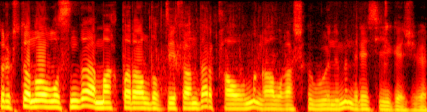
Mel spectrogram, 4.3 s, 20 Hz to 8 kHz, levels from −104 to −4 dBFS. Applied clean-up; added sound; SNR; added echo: neural mask model RNNoise.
